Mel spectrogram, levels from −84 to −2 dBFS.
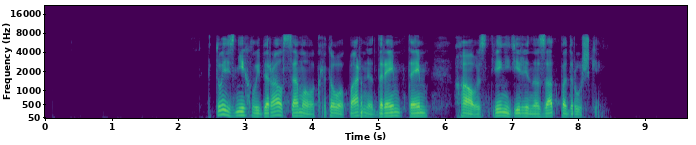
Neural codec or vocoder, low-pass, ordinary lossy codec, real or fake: codec, 16 kHz, 4.8 kbps, FACodec; none; none; fake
